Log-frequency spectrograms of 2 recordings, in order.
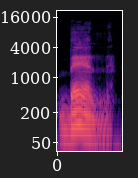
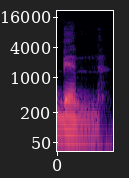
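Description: First: The vowel sounds like the one in 'bed'. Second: The vowel sounds like the one in 'bit'. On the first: "It's not Ben" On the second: "I say Ben, como si fuera una... Cubo de la basura"

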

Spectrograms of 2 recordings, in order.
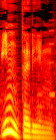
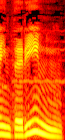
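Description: First: The stress is on the first syllable. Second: The stress is on the last syllable. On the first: The speaker calls it right. "es esdrújula" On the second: The speaker calls it wrong. "no aguda, no se pronuncia ínterin, como solemos hacer"

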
